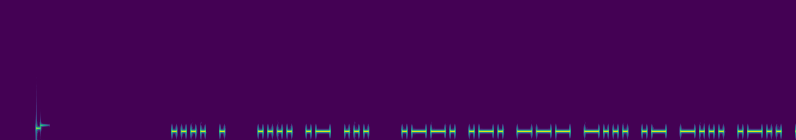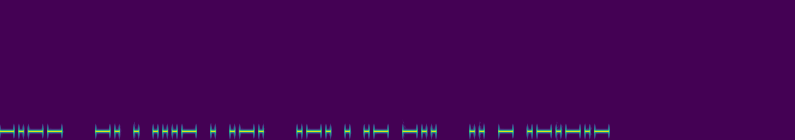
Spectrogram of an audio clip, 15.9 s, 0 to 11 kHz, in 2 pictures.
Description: Morse code, heard as a keyed tone, about 25 wpm, 700 Hz. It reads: HE HAS PROBABLY NEVER READ IT.
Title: Sentences from Top 1000 Words - Review Part 4 - 25wpm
